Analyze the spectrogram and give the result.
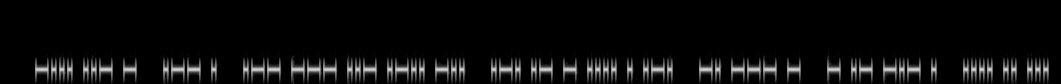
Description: Morse code, heard as a keyed tone, about 30 wpm, 700 Hz. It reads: BUT WE WOULD RATHER NOT TAKE HIS
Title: Sentences from Top 1000 Words - Review Part 4 - 30wpm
